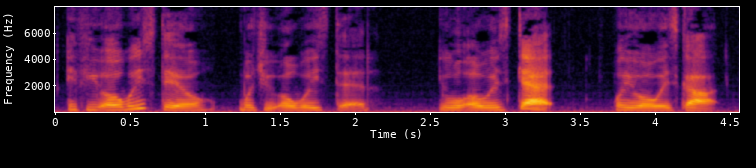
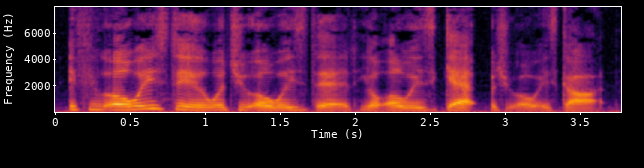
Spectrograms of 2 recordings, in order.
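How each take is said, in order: First: It is said slowly. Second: It is said at a normal speed.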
